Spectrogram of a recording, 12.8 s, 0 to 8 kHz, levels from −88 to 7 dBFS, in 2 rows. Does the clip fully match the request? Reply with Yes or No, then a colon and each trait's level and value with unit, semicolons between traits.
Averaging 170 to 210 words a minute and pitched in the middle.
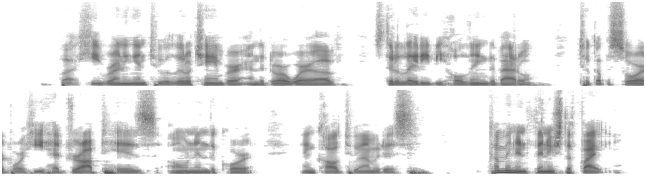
No: average, 185 wpm; low, 105 Hz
